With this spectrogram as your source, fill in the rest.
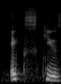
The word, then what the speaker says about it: excuse: looking at is Excuse excuse not excuse a that's very French it's Excuse excuse now again the S is sounding like a zed over here excuse so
